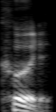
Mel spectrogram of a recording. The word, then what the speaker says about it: could: Recuerda, could. No se dice él es muda y significa podía o podría.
